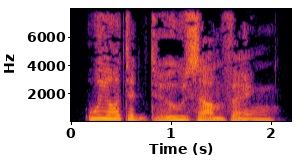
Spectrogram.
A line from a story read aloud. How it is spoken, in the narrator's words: she said in a tired voice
